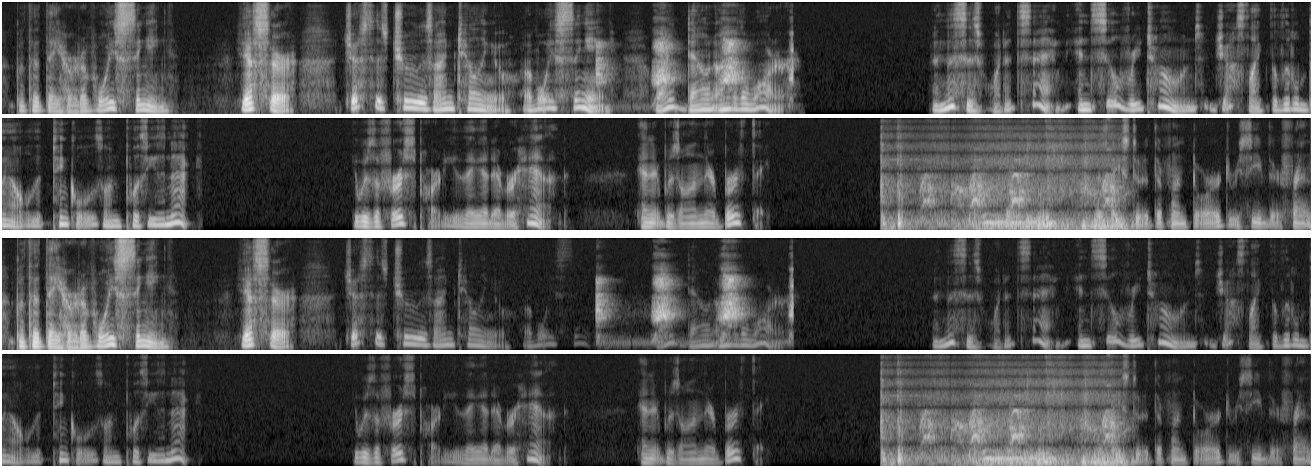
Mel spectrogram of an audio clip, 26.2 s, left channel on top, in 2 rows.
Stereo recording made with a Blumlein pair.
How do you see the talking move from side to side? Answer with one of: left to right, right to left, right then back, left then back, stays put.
right to left.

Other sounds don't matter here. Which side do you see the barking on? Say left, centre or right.
centre.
